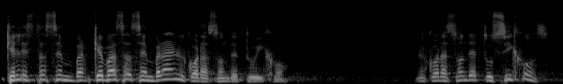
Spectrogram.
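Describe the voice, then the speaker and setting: A man's voice: high voice, normal speed, creaky, a little mellow. A man pastor preaching earnestly, putting direct questions to the parents in the audience. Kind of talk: sermon. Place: large auditorium. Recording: live hall reverb.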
